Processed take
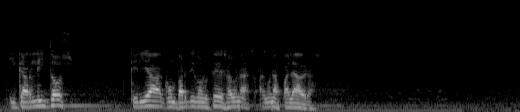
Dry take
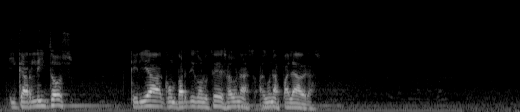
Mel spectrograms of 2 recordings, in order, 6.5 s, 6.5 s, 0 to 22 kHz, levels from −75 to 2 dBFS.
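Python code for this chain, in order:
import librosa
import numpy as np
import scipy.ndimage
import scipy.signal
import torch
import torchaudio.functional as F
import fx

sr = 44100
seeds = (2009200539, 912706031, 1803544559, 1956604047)

y = fx.low_shelf(x, sr, hz=150.0, db=-11.0, at=(3.0, 3.4))
y = y * librosa.db_to_amplitude(-2.5)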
